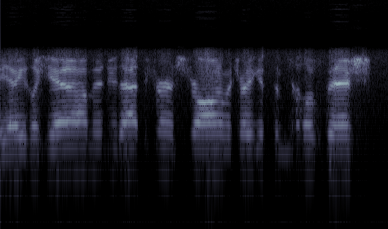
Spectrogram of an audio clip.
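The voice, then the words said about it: Imitated strong Boston accent. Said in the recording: “I love his accent. ... everything he says is an insane Boston accent”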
